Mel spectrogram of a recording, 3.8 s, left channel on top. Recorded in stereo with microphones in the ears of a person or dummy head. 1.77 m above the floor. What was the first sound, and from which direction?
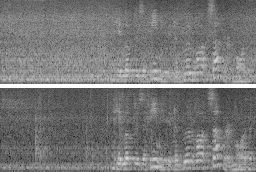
A woman speaking, 20° right (ahead or behind).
